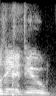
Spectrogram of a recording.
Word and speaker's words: Xanadu: Tokyo and then X. No, yeah, X A N A D U. – Oh my god. Bro, that's Xanadu. Yes, Tokyo Xanadu is a Falcom RPG.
